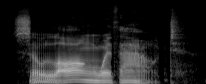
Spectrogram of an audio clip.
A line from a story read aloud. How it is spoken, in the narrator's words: Agenor said softly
